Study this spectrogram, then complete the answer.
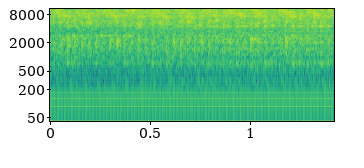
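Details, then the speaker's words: Narrowboat diesel engine after new engine mount, alignment and gearbox swap, at tickover, leaned on: steady even deep thrum with no knocks, where it knocked before; normal idle. "give it a clean down and then there we go no more knocking going to lean on it and that that was knocking before"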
